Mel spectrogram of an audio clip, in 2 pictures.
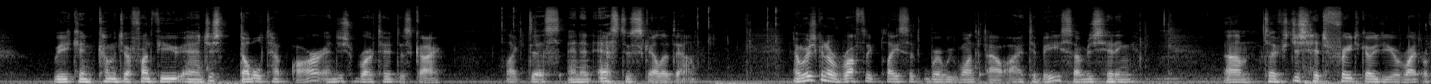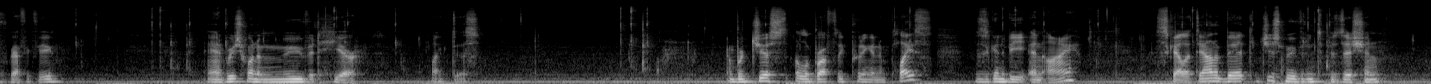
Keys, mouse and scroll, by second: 1.9 r, 5.1 click, 5.8 scroll up 1, 6.0 s, 7.1 click, 7.2 z, 8.1-8.6 middle drag, 8.6-8.9 scroll down 1, 9.8 KP_7, 10.3-13.0 scroll up 1, 13.0 KP_3, 14.0 scroll up 1, 14.3 middle click, 15.2 middle click, 15.2 g, 15.9 click, 16.1 scroll down 1, 16.6-17.0 scroll up 1, 17.0 middle click, 17.0 g, 17.6 click, 17.8-18.3 middle drag, 18.3 scroll up 1, 18.5-20.6 middle drag, 18.5 g, 20.6 click, 20.8-21.9 middle drag, 22.2 r, 23.4 click, 23.5 g, 24.5 click, 24.8 middle click, 25.3 scroll up 1, 25.6 s, 26.2 click, 26.4-27.5 middle drag, 27.0 g, 27.5 click, 27.6-28.6 middle drag.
